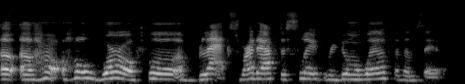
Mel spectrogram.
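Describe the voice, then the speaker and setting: A woman talks with a high pitch and an animated tone. Her pace is moderate. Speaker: motivational live streamer. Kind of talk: live stream talk.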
